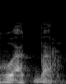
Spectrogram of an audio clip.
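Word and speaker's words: الله أكبر: al-qur'an Enggak boleh nah lebih bagus lagi bunyi a-nya jelas Allahu akbar Allahu akbar Nah itu akan lebih bagus karena secara bacaan Hamzah ini kalau di fathah itu bunyinya a gitu ya bukan Wa jangan jadi wawu jangan Hu Akbar Allahu Akbar wa wa enggak boleh ya ya yang baru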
